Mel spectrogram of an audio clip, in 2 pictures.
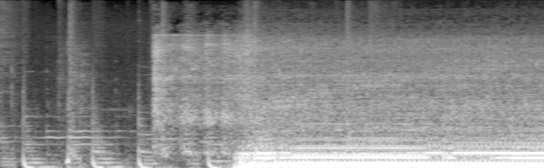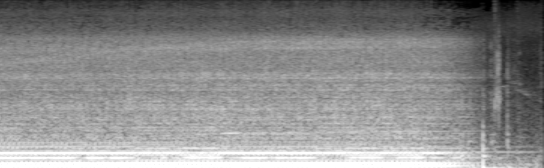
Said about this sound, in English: So it sounds pretty good for just having a catless downpipe and just holes cut in the muffler.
